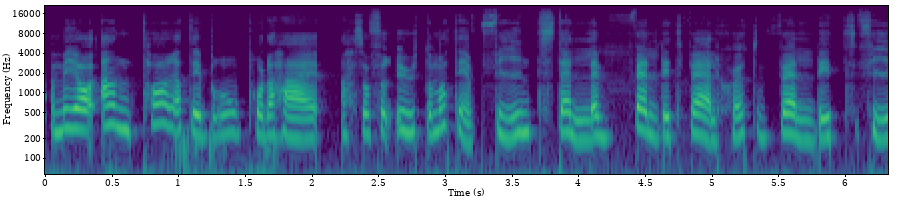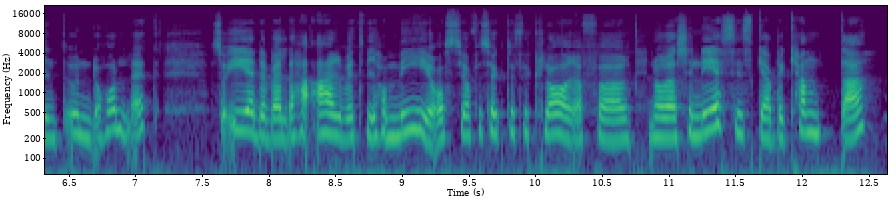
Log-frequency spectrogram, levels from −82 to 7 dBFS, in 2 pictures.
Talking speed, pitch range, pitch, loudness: 200 wpm, 210-255 Hz, 235 Hz, -26 LUFS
